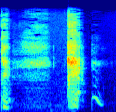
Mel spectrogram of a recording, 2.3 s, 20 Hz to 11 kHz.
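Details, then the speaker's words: Loose, wet cough and a forceful throat clear on day 2 after a tongue piercing, with a swollen, painful tongue, a bad cough and a sore throat; mucus keeps sticking at the back of the throat and cannot be cleared. "so i'm coughing up lots of really disgusting new kissy stuff because it keeps getting stuck at the back of my throat i can't clear it because my tongue doesn't want to move"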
